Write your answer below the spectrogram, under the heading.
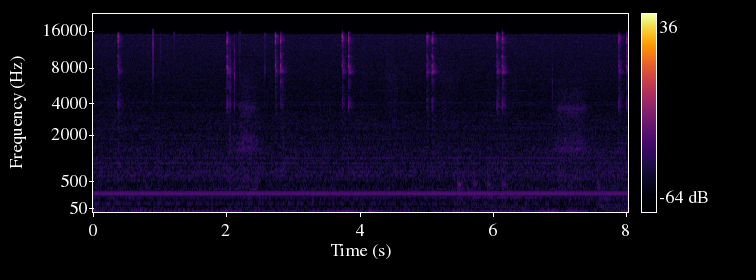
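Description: Faint computer mouse clicks, about seven spaced roughly a second apart, some in quick pairs, as points are picked on screen, over a steady low hum.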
